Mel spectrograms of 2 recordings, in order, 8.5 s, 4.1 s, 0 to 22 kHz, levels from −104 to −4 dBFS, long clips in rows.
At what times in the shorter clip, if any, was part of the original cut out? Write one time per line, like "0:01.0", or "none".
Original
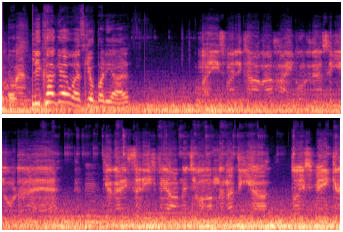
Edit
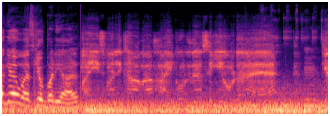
0:01.0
